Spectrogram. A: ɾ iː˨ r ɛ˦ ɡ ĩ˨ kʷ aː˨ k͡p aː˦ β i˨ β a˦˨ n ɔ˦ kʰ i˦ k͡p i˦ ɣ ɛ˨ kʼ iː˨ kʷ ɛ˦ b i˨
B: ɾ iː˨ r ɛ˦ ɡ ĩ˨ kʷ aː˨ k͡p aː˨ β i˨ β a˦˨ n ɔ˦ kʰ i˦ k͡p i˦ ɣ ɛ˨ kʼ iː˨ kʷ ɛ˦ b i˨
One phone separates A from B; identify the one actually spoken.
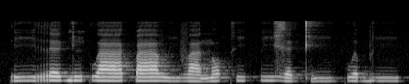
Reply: A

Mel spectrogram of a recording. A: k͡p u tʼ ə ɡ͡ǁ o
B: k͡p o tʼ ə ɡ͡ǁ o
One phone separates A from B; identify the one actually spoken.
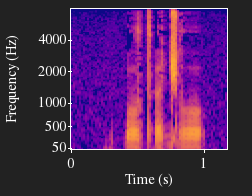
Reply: B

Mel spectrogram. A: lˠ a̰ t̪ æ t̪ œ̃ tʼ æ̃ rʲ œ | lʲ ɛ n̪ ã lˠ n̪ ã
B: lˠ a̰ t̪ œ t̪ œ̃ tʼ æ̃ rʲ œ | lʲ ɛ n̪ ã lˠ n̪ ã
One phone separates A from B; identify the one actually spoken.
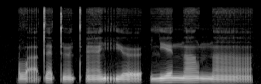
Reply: A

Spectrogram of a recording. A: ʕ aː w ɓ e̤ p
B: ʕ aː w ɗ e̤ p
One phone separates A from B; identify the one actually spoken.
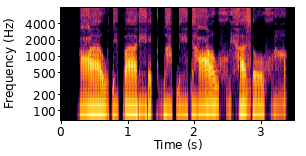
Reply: B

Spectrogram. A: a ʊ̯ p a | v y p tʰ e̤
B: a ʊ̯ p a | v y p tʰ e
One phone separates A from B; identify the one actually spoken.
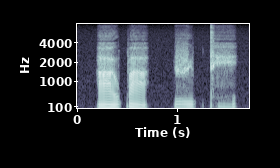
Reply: A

